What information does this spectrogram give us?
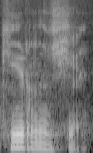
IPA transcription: ˈkʰirçə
